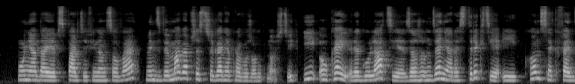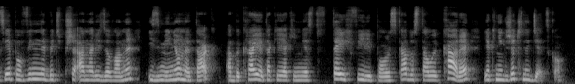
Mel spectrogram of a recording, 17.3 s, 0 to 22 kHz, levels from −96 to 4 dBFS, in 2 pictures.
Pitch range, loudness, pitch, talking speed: 195-240 Hz, -32 LUFS, 210 Hz, 120 wpm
